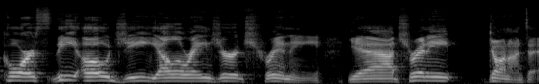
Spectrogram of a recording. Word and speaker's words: Trini: Her name is pronounced Trini.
